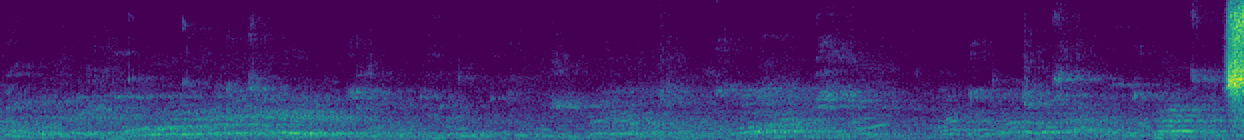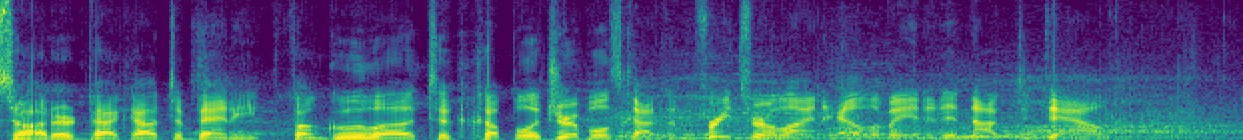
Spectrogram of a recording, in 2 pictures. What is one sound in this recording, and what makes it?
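A crowd of spectators murmurs in a large echoing gym.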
